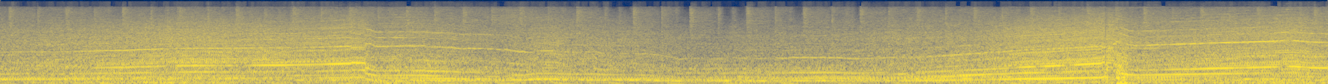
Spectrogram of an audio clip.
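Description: Lamborghini Huracan race cars in a racing video game, engines droning steadily with rising and falling revs through gear changes, loud and continuous with no talking.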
